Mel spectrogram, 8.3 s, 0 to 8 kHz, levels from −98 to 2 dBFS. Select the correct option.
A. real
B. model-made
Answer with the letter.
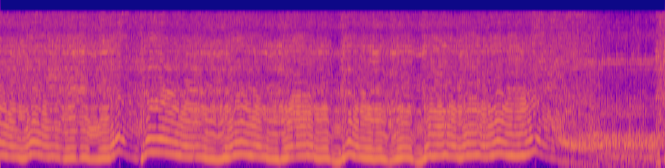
B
